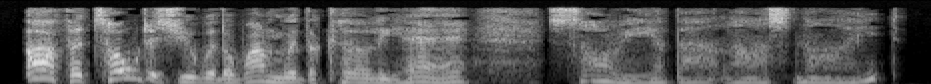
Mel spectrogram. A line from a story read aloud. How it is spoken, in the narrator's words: she added in a whisper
